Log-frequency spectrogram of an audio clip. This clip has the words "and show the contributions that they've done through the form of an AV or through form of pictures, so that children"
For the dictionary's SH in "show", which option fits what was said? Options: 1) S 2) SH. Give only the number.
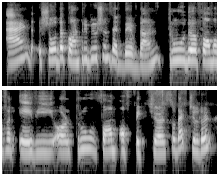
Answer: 2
